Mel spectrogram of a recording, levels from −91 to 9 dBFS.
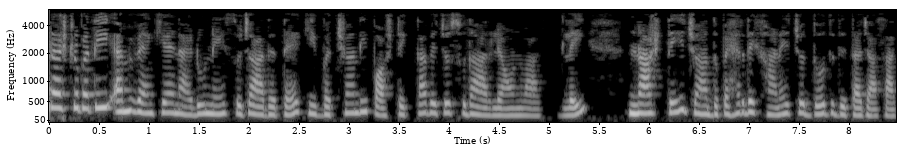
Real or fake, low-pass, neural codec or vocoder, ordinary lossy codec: real; 5.4 kHz; none; none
